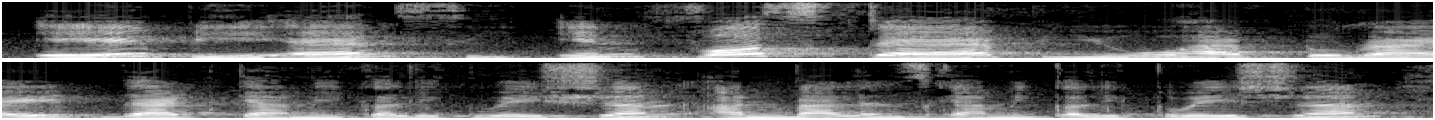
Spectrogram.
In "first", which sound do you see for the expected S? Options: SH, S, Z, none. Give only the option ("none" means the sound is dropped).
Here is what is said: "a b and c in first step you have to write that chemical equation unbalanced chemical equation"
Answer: none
